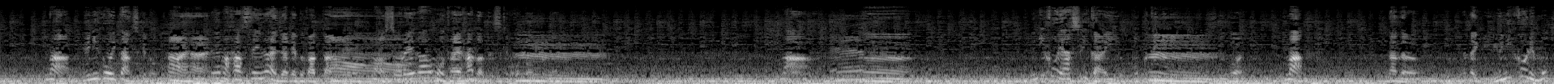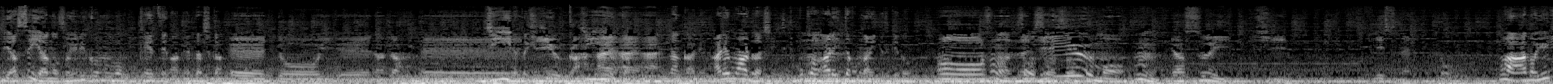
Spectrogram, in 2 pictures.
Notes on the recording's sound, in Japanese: 久々の車内収録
